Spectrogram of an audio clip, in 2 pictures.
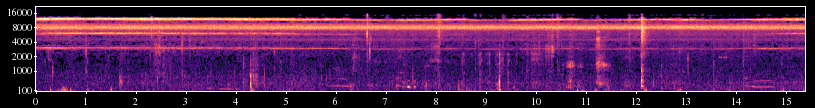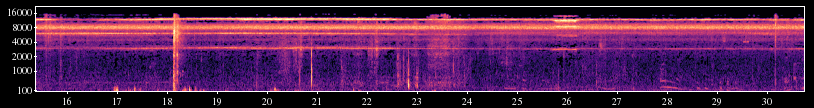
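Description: Steady, high-pitched chorus of rainforest insects, several constant tones held without a break, with scattered sharp clicks and snaps.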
